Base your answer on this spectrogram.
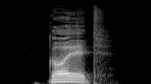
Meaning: gold (chemical element, Au)
- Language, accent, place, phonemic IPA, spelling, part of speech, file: German, Germany, Berlin, /ɡɔlt/, Gold, noun, De-Gold.ogg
